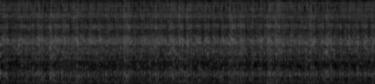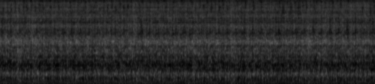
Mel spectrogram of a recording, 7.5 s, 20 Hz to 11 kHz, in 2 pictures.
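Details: Daihatsu Cuore L7 EJ-DE at 135,000 km, fresh 0W-40 oil: fast, light metallic ticking over idle, rpm-dependent, not from the cylinder head. It gets quieter as the engine warms and in summer but never fully disappears; cause not pinned down.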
